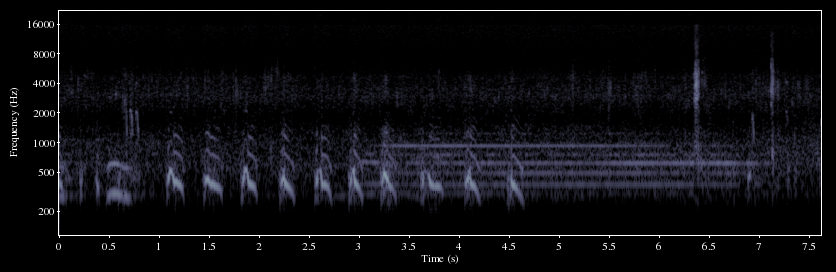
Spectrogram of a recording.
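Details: Great horned owlet at its nest, recorded by a live camera on 25 March 2021 as the mother brings a bird to feed it. A series of about a dozen short, low, slurred notes are evenly spaced, with a steady faint hum running beneath.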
